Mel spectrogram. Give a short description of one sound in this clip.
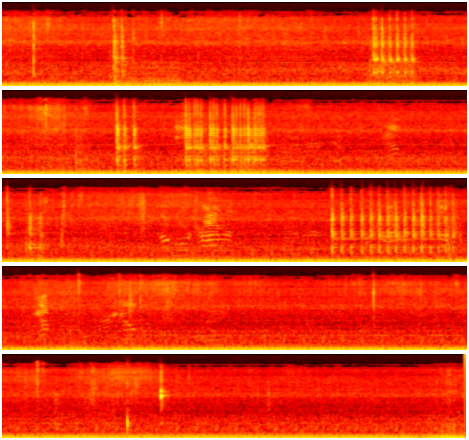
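A car engine rumbles low and steady close by.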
